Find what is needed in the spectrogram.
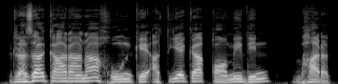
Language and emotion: Urdu, neutral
